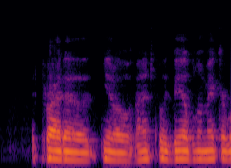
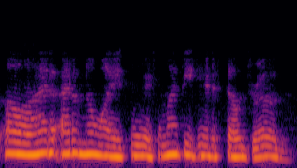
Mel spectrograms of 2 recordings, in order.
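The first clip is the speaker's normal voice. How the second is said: high-pitched fretful busybody voice; mock worried neighbor, pitched well up; mocking Karen; 6 semitones higher, 3 dB louder than usual. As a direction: imitate a suspicious Karen. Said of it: "Some dumbass Karen".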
